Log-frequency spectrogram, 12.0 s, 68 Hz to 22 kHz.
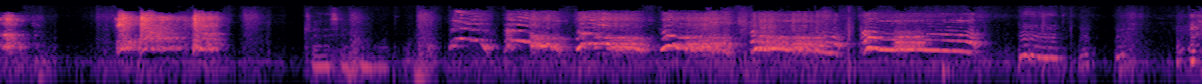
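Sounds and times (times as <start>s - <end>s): recorded dog howling from phone: 4.5s - 9.9s.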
